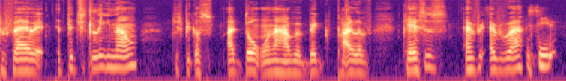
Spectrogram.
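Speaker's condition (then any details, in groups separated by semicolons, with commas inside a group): Cerebral palsy; tight muscles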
